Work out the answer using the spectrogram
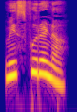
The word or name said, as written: ವಿಸ್ಫುರಣ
